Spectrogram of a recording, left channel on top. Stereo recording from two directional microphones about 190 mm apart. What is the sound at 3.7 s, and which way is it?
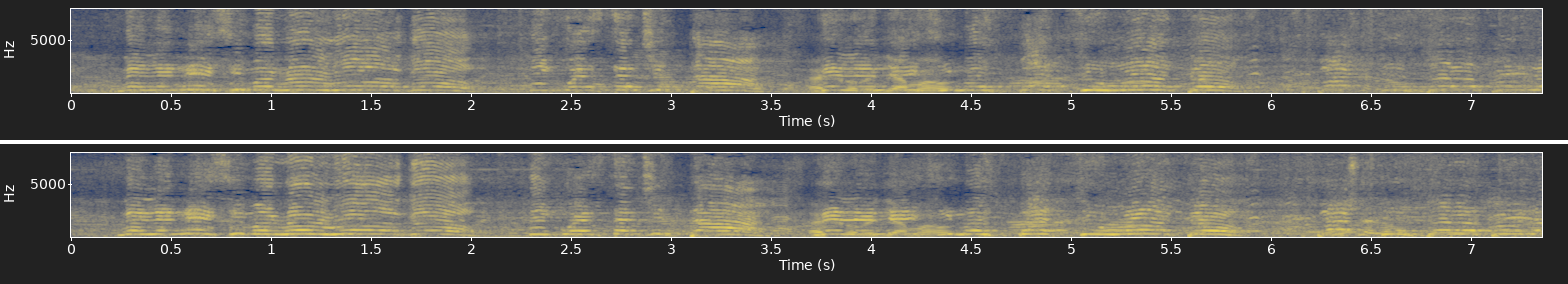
Speech, 10° right (ahead or behind).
